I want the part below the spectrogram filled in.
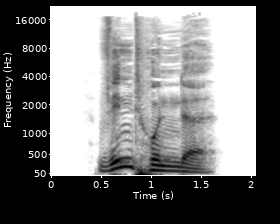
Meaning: nominative/accusative/genitive plural of Windhund
- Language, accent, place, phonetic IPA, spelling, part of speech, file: German, Germany, Berlin, [ˈvɪntˌhʊndə], Windhunde, noun, De-Windhunde.ogg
